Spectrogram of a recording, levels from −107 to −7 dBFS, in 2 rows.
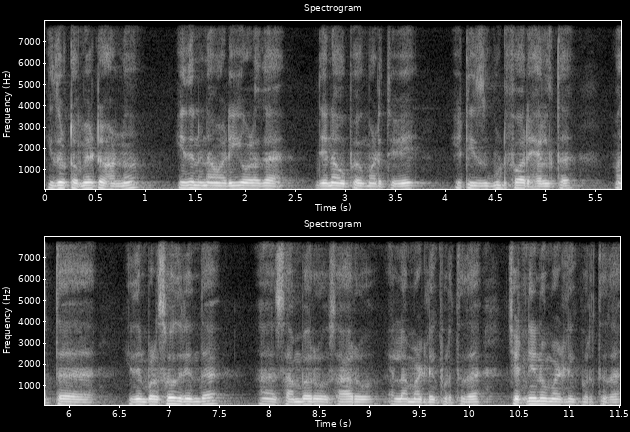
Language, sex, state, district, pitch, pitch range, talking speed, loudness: Kannada, male, Karnataka, Dharwad, 125 Hz, 120-130 Hz, 145 wpm, -25 LUFS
